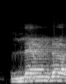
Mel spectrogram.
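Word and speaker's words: lambda: लैम्डा के साथ, LEMBDA, बी इसमें साइलेंट है, लैम्डा ग्रीक अल्फाबेट है।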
